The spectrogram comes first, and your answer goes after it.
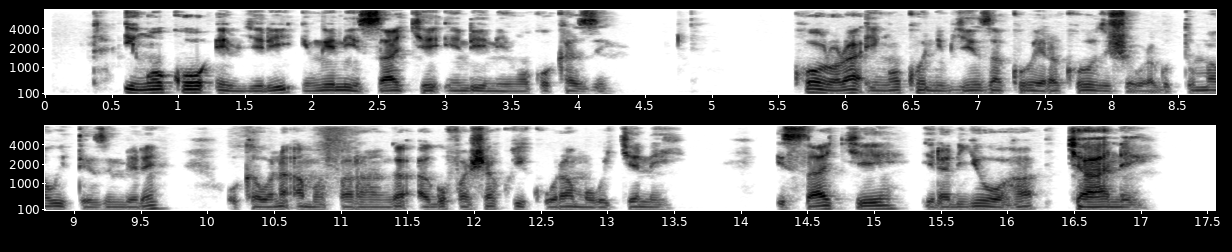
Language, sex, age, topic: Kinyarwanda, male, 25-35, agriculture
